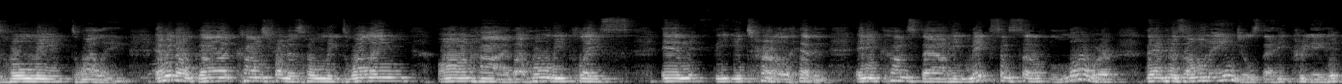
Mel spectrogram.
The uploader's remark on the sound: shared this message live at the Island Nursing and Rehabilitation Center of Farmingville, NY.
